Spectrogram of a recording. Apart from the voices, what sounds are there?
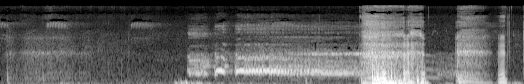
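chicken crowing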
